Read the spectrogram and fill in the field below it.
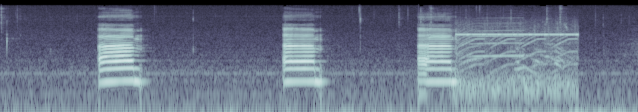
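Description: A short electronic chime sounds several times.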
